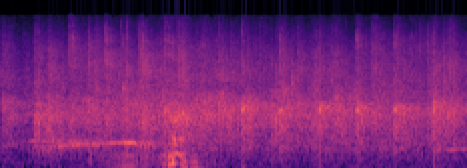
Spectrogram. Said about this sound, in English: But now here's the deal. There's a whole team. You clap for her. So if you don't clap for somebody else, it's going to hurt their feelings, because a lot of them are in this room.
